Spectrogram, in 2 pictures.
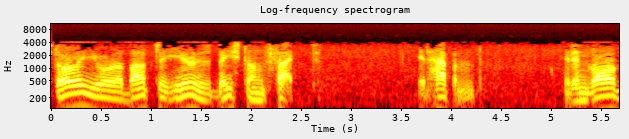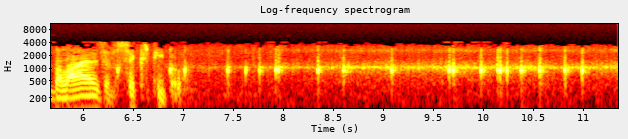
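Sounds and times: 
speech: 0.1 - 2.6, 3.7 - 4.4, 5.1 - 7.1
Geiger counter clicking as it detects radioactivity: 6.2 - 11.3.

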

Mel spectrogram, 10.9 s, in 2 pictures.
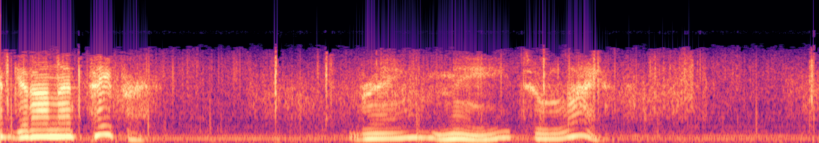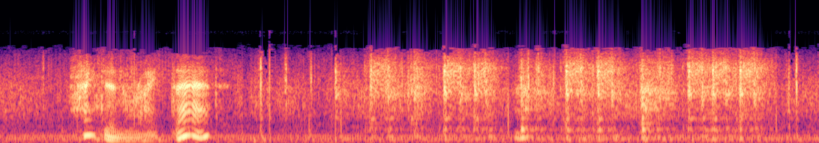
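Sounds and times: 
speech: 0.1 - 1.1, 2.4 - 4.2, 6.0 - 7.0, 8.9 - 9.2
typewriter keys typing: 7.9 - 10.9.

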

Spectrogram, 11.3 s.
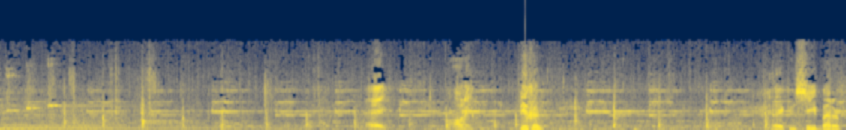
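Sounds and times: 
faint high whine: 0.0 - 11.2
passenger train wheels clacking on rails: 0.0 - 11.2
speech: 4.9 - 5.4, 6.0 - 7.4, 10.3 - 11.2.

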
